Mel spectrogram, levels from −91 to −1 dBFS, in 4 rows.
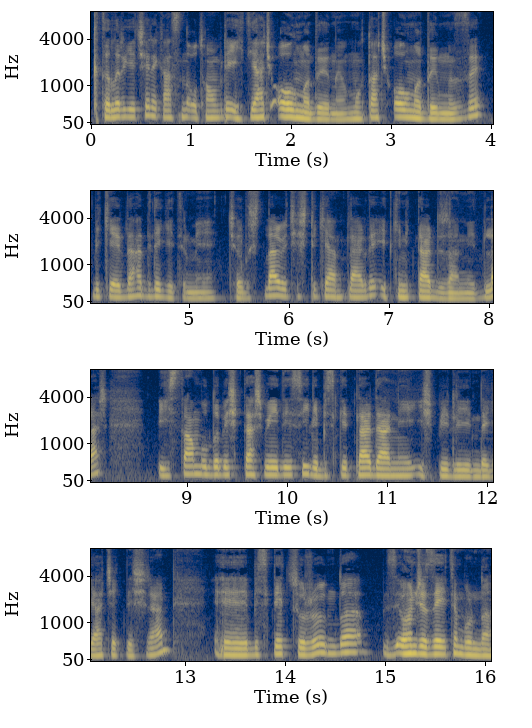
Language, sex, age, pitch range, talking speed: Turkish, male, 30-49, 125-150 Hz, 120 wpm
